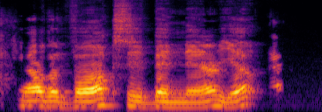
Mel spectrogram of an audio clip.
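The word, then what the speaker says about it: Calvert Vaux: Oh, was it uh how do you pronounce that? Calvert V Park. Calbert Vox.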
